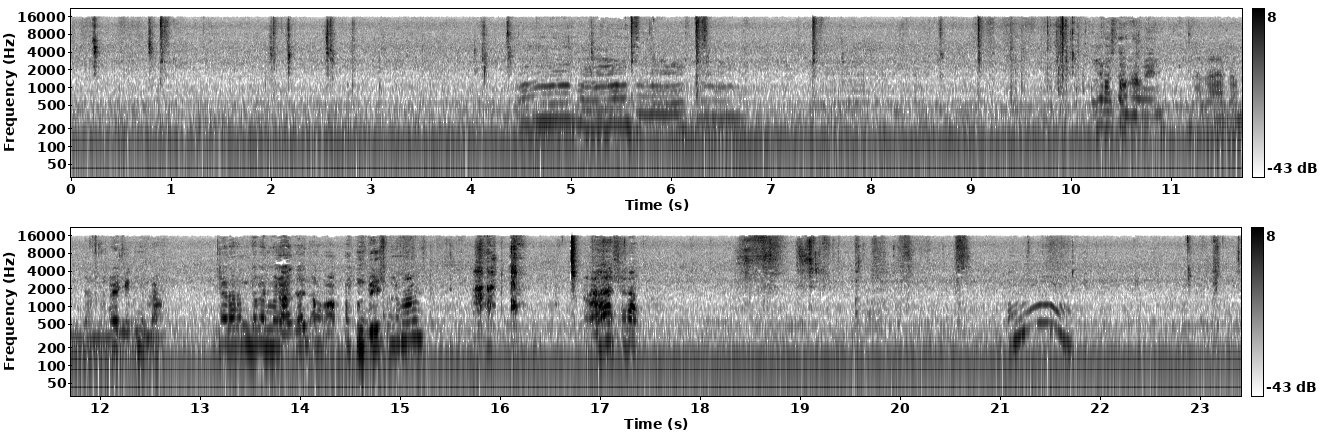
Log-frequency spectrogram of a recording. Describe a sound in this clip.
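A young woman chews noodles noisily.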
